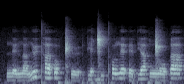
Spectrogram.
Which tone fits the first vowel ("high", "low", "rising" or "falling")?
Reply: low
